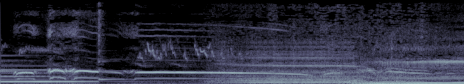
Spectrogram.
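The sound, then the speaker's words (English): A short rooster-like crow opens, then a long, loud cow moo swells and drops into a deep, drawn-out low tone at the end, with no talking. “Listen, I hear a cow.”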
